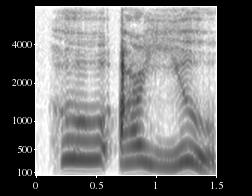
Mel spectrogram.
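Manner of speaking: languid, sleepy, lazy voice. Narrating the story, voicing the Caterpillar addressing Alice: languid, sleepy Caterpillar voice. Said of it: "addressed her in a languid, sleepy voice".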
